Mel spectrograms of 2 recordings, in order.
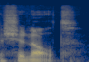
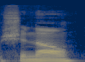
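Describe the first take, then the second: First: The name is said the American way. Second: The name is said the French way.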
